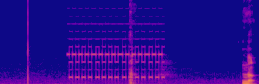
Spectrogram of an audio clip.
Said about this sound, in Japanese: なんだ一体、着信？本当の持ち主の関係者か。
